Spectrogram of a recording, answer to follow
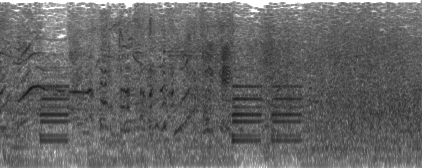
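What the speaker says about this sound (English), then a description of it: "Is that honking for you, Miss Lindstrom?" A car horn outside honks several times in short toots, heard from indoors over a low background murmur of voices.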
